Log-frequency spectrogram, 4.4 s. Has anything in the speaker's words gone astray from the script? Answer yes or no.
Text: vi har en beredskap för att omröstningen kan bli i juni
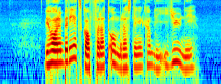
no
